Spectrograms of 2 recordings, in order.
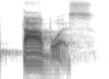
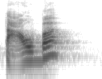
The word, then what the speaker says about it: tábua: Ela também pegou martelo, prego e tábuas. A tábua, que às vezes as pessoas pronunciam de maneira errada e dizem tauba, quando eu era criança, eu falava também assim, mas a tábua é um pedaço de madeira, mas é um pedaço plano, geralmente comprido também.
